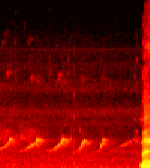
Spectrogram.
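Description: A bird chirping: a quiet run of about seven short, rising notes, about four a second.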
